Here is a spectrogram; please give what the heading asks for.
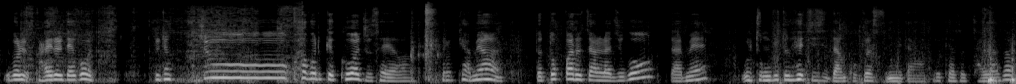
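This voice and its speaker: A woman's voice: medium pitch, warm tone, slight background noise. A woman, a florist, giving a casual hands-on tutorial and chatting viewers through each step while she works. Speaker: florist demonstrating flower wrapping. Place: rural home.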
